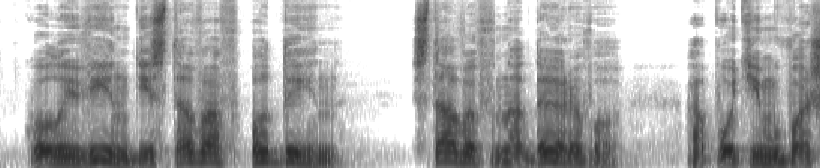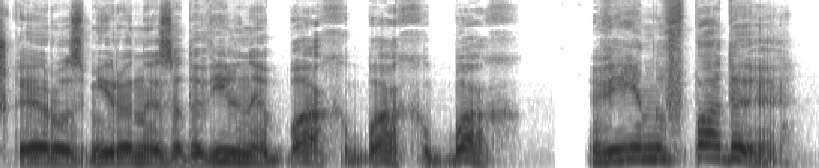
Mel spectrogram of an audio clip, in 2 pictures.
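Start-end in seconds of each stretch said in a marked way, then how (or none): 9.4-10.7 spiteful, nasty, pitched-up tone. A mother speaks to her daughter, nastily. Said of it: "бридко сказала вона".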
